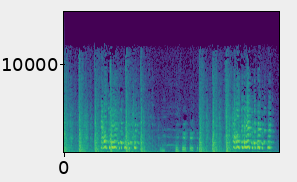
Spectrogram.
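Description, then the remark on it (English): Two loud bursts of rapid, warbling gobbles from several heirloom turkeys calling together in their pen outside greenhouses, separated by a brief pause with softer clucking and a few sharp knocks as someone taps on the pen to get them to sound off. “Alan taps on the turkey's pen to get them to sound off.”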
